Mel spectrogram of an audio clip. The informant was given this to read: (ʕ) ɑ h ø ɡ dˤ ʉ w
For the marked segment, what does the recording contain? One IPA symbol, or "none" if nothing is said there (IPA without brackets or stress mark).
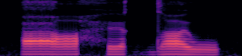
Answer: ʕ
